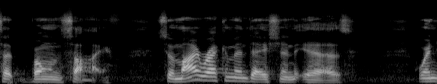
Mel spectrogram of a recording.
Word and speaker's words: bonsai: And by the way, in the US, we pronounce it bonsai. In Japan, they pronounce it bonsai.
